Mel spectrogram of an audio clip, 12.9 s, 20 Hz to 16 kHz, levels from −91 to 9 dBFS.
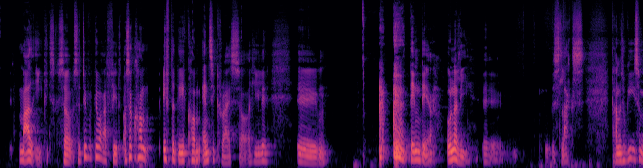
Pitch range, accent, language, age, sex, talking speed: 105-145 Hz, native, Danish, 30-49, male, 120 wpm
